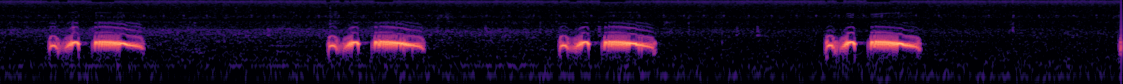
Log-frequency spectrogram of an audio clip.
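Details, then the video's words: Spotted dove kept as a lure to stir up rival doves, giving four evenly spaced calls: a brief rising-falling double note, then a longer mellow coo sliding downward, about every two and a half seconds. "Cu gáy gù gáy kích bổi cực mạnh / Tiếng cu gáy hay kích bổi / Cu mồi thúc gù kích cực mạnh"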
